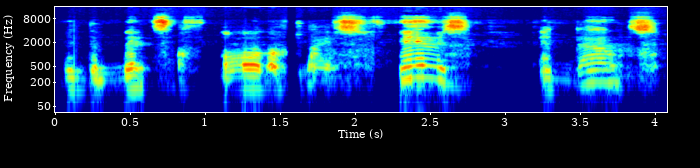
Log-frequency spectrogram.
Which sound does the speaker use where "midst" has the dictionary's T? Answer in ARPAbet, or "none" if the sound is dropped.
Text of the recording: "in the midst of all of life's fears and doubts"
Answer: none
